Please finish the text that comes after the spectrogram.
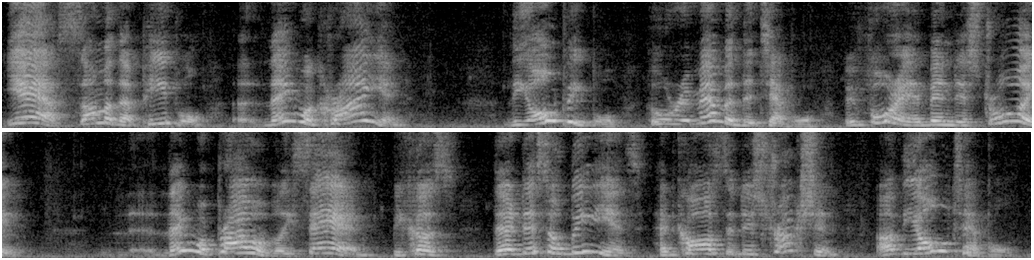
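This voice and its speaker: A woman hosting a children's Bible show, explaining things simply and chatting along in an animated way. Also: sits high, moderate pace, distant mic.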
